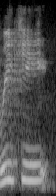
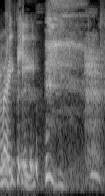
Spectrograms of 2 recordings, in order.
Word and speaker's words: Reiki: practitioner MH and a Ricky level two practitioner I know Ricky I've heard of it before and I'm probably saying it wrong raiki or Ricky is which one raiki raik raik raiky practitioner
